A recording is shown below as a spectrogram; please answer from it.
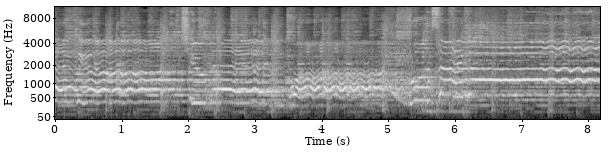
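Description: A woman singing live into a handheld microphone over a live band's accompaniment through the stage sound system, her voice wavering with wide vibrato in the middle and settling into a long held note near the end.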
